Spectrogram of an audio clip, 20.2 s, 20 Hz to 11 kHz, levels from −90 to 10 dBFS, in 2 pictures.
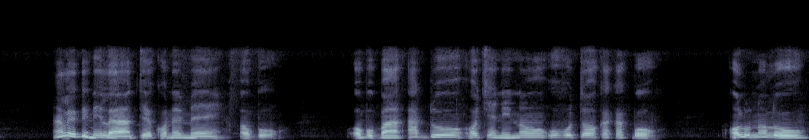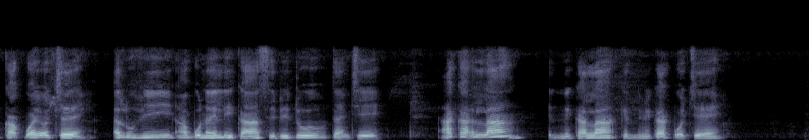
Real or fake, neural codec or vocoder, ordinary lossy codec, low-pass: real; none; AAC, 64 kbps; 7.2 kHz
